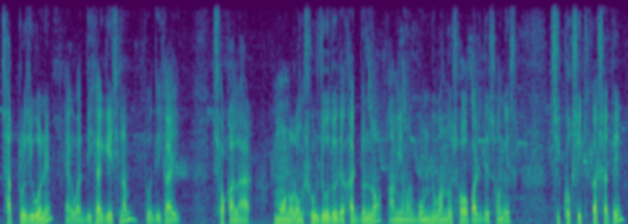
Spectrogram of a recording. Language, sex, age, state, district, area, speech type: Bengali, male, 30-45, West Bengal, Hooghly, rural, spontaneous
